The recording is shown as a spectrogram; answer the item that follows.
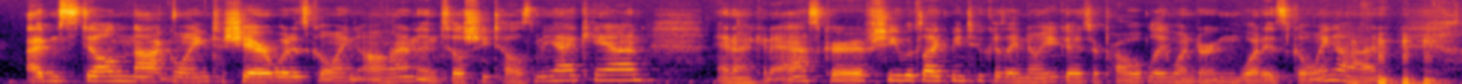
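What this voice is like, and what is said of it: Voice still rough, unwell-sounding. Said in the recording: “excuse my voice. I'm getting over being sick.”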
